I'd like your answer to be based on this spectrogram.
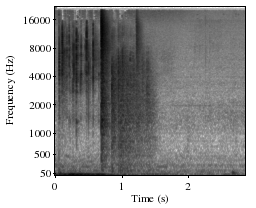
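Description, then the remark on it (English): Two dice clatter and rattle across a hard surface, a quick burst of sharp clicks and knocks that tumble for about a second and a half before settling into quiet. “I'm going to give it 3 points too, and I'm going to roll 2 dice.”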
